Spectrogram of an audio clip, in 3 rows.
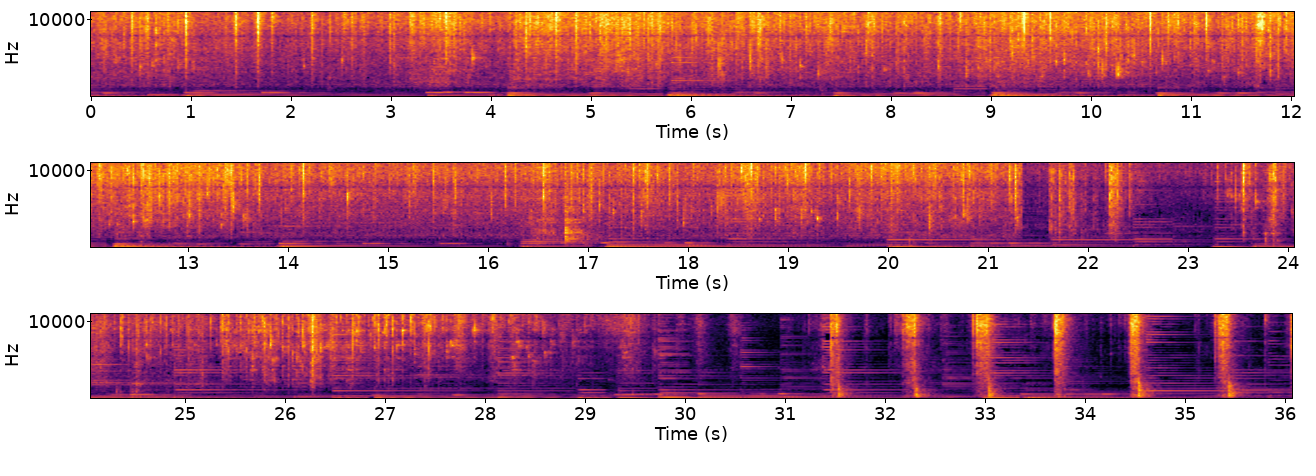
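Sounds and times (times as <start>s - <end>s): food frying in oil: 0.0s - 22.5s, 23.4s - 29.0s
background music with low chords: 0.0s - 36.0s.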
